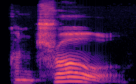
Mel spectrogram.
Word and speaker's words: control: With control, the stress is on the last syllable, control.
